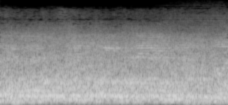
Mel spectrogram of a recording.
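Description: Steady, even din of a large indoor hall full of people.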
